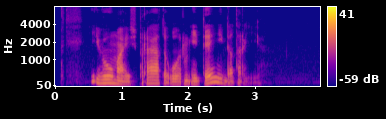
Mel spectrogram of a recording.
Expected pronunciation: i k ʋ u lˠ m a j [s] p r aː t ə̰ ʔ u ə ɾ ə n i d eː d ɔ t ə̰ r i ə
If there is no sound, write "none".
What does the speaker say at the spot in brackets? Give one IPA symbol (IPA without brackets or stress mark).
s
